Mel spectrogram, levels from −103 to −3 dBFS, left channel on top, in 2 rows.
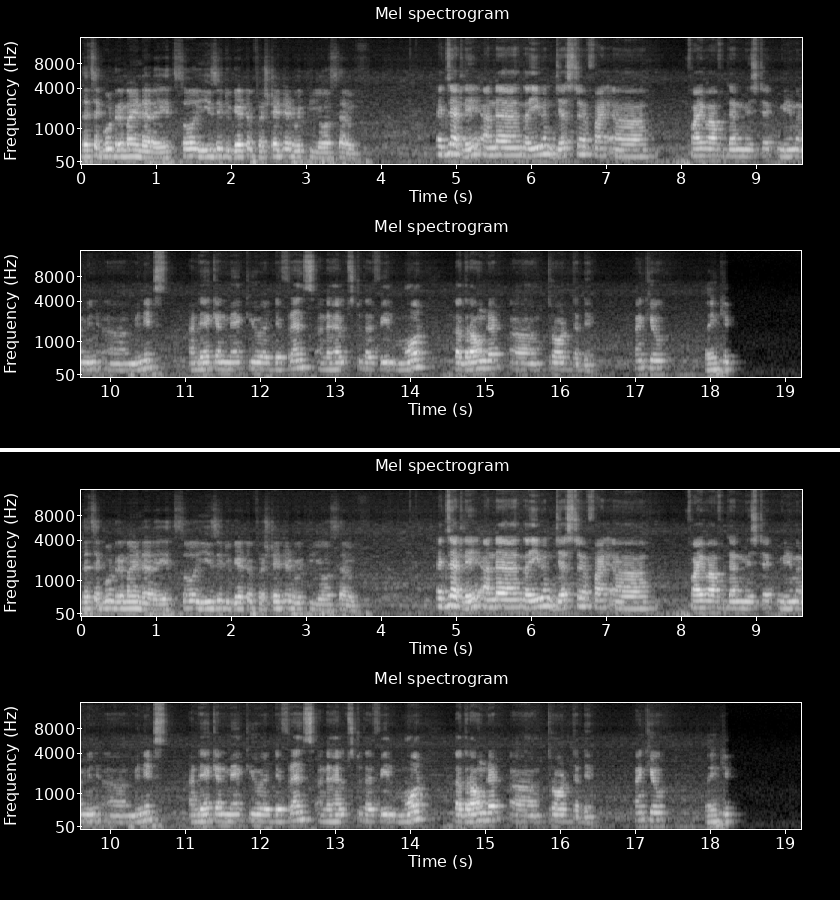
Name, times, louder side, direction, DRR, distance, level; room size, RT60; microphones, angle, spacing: voice 1, 0.0-3.7 17.9-18.2, left 3 dB, 70° left, 1.0 m, -24 dB
voice 2, 4.7-7.6 8.1-10.7 11.1-14.2 14.6-16.4 17.0-17.4, right 2 dB, 10° right, 0.4 m, -24 dB
2.6 x 2.0 x 2.4 m
head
